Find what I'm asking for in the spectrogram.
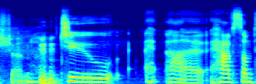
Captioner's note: chuckles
